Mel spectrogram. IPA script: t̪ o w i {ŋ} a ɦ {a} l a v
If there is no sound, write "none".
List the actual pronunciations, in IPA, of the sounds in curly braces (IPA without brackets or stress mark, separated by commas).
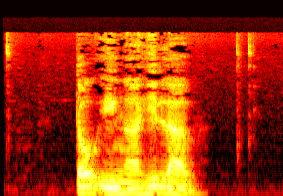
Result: ŋ, i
